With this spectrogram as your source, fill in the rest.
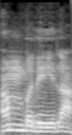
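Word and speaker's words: umbrella: हालांकि यू लिखाया हुआ है, लेकिन इसको अम्ब्रेला पढ़ते हैं, तो उच्चारण क्या आ रहा है?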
